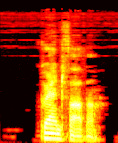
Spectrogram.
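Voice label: "grandfather", Australian English; pronunciations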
